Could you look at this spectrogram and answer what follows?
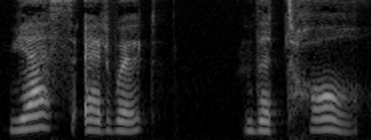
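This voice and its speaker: A woman voicing a cold, mocking godlike entity in an audio story, slow, drawling and condescending in a menacingly calm way. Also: medium pitch, no room sound, clean studio sound, pitched below the performer's own voice. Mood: cold, taunting. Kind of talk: audio fiction reading.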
